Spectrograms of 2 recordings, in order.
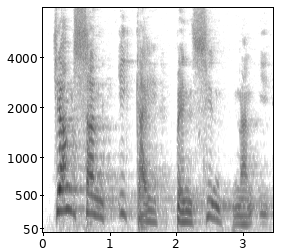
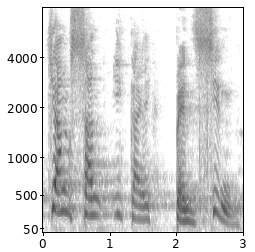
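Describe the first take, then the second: First: Jiang San Ikai Pensin Nan I read whole, slowly and clearly; Chinese phrase read out. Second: Reading out Jiang San Ikai Pensin slowly in Chinese; Chinese phrase read out. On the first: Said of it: "Artinya apa?". (melafalkan Jiang San Ikai Pensin Nan I utuh dan pelan) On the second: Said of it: "Apa arti dari". (membaca Jiang San Ikai Pensin pelan dengan lafal Mandarin) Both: Shown as a demonstration.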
